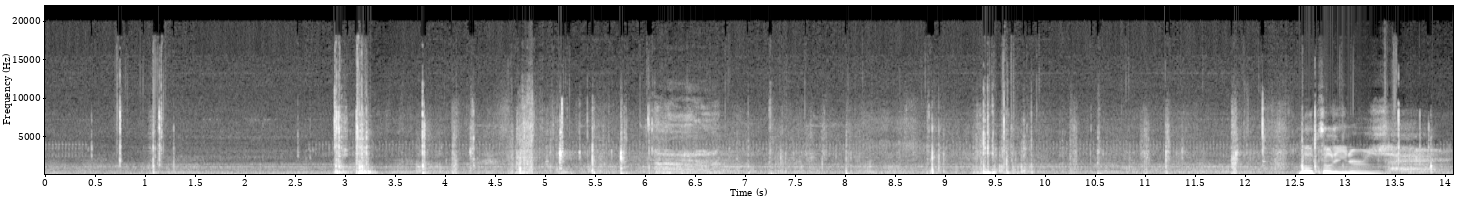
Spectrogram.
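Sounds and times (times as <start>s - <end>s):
footsteps on dirt trail: 3.4s - 13.6s.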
